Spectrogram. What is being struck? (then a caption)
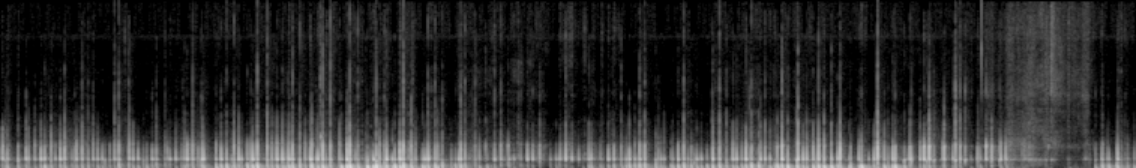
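Thin cork coaster. Long acrylic nails rapidly tap and scratch a thin square cork coaster with a barcode sticker. The result is a dense stream of dull, short clicks and scrapes with no ring, mostly low and mid in tone, swelling and fading in bursts before a brief pause near the end.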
